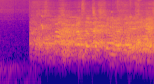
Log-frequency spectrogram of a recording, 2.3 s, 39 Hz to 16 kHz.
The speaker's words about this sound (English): Taiwanese Olympians Guo Xingchun, Huang Xiaowen, and Ding Huatian get a reaction from the crowd. At the Taiwan launch of Apple's iPhone 13 series, each received a free smartphone courtesy of a telecom operator.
